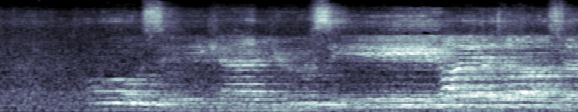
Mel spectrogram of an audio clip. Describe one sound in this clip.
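A group of men sings together in close harmony in a large echoing hall.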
